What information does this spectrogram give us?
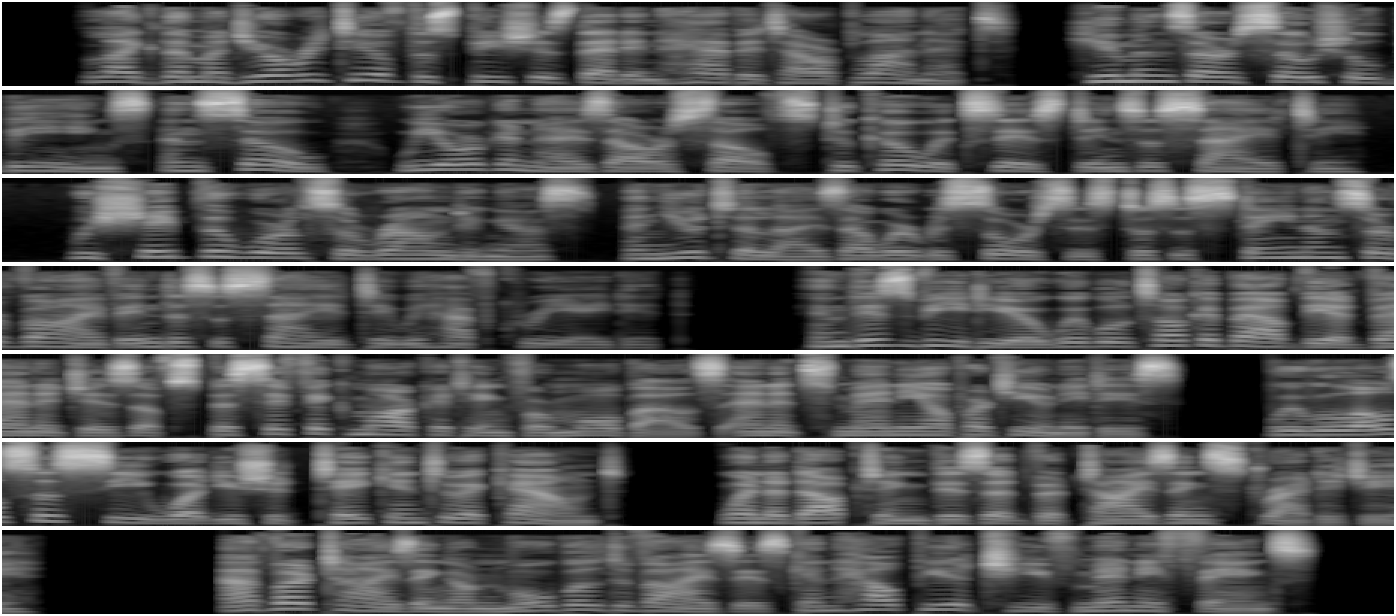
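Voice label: eLearning Female Latina Accent, Clear, Conversational, Latina; Spanish (Latin and Castillian)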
